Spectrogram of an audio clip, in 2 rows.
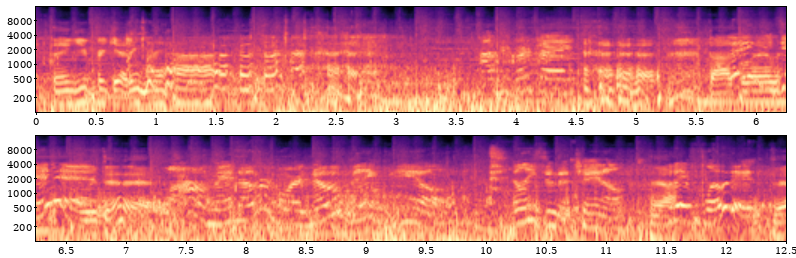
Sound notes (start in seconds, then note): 4.5 laughs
